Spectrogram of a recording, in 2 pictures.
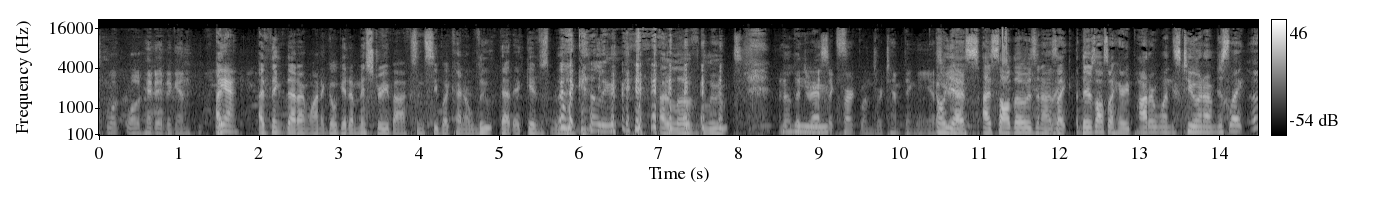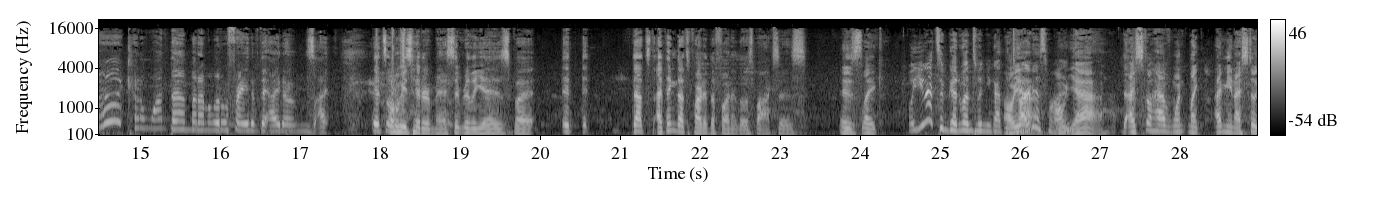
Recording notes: Live from Motor City Comic Con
